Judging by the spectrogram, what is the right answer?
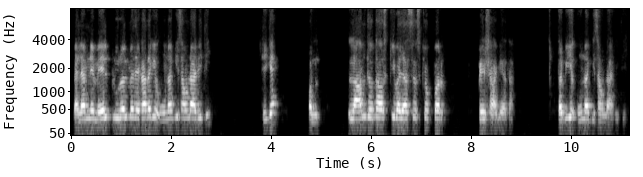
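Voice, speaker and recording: A man teaching Arabic verb forms with a slightly high voice, chanting the conjugations and having the class repeat after him. His explanations are full of English grammar terms, delivered as a classroom drill. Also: long pauses. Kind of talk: classroom lesson with recitation drills.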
